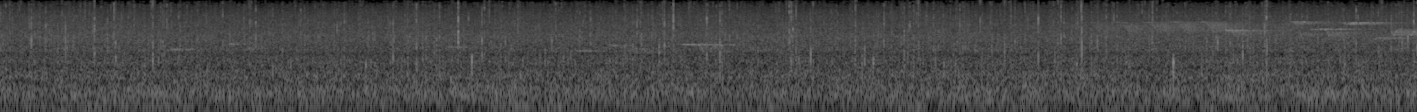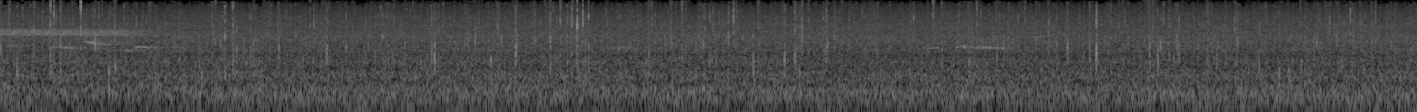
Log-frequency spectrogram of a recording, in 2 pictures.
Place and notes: Mont-Saint-Guibert, Belgique - In the cemetery
We are here in a kind of special place, as this is an abandoned monks cemetery. On the satelitte view, you can't distinguish it because of the abondant trees. Monks were all working in the school just near (south-west). It was a long time ago. Long... Not so far as numerous people knew them. Today, there's no more anybody to maintain this place. That's sad because there are very-very-very few people knowing this is existing ; simply no more than this, in fact it's sad to say it's an oblivion. Surprisingly, it's also a motivating place as nature is completely free to grow and yell. I was wishing to speak, somewere, about this forgotten monks, without judging their life and their teaching, just because solely everybody merit memory. This place is recorded below a constant quiet rain, mingled with the unceasing trains and frightful planes. A very-very small piece of peace in the midst of life.
Court-St.-Étienne, Belgium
